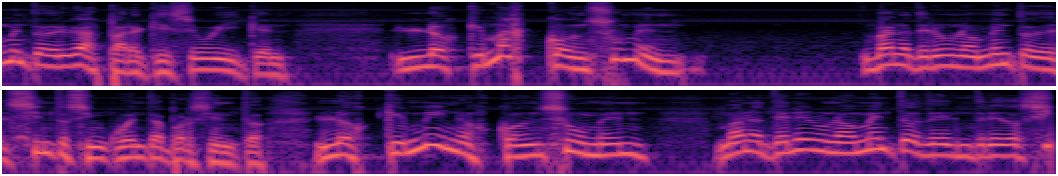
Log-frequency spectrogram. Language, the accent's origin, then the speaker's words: Spanish; La Plata, Buenos Aires Province, Argentina; los costa que venimos todos los días a Buenos Aires, somos de La Plata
